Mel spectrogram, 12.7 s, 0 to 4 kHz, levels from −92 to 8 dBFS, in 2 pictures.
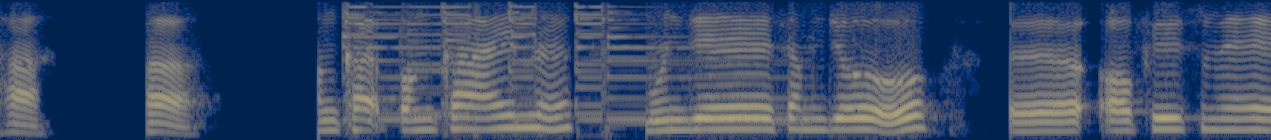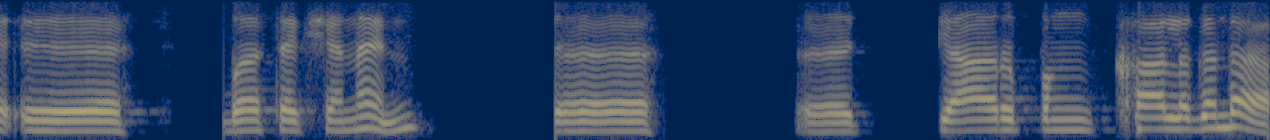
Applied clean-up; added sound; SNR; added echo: none; Electric guitar; 13 dB; none.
